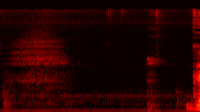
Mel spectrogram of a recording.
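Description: A soft, faint exhale of cigar smoke lasting about a second, followed by a short mouth sound as the smoker draws breath to speak.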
